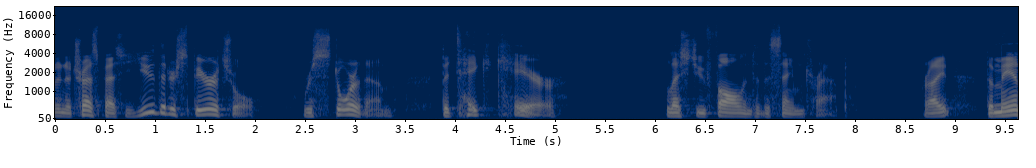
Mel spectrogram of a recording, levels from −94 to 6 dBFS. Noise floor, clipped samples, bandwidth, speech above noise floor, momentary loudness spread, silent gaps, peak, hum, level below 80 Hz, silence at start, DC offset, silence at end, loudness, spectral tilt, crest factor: under -90 dBFS; under 0.1%; 15.5 kHz; over 38 dB; 15 LU; none; -32 dBFS; none; under -90 dBFS; 0 s; under 0.1%; 0 s; -53 LUFS; -5 dB/octave; 22 dB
